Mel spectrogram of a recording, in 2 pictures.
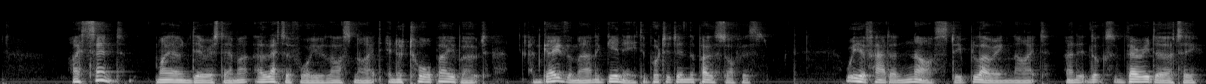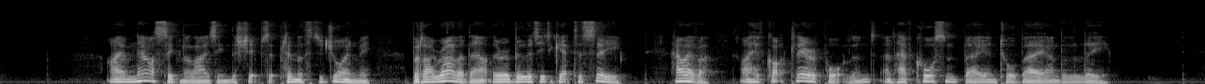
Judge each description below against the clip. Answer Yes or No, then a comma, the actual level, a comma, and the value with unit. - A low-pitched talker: Yes, low, 105 Hz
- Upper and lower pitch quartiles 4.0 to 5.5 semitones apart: Yes, average, 4.7 semitones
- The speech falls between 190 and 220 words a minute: Yes, average, 195 wpm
